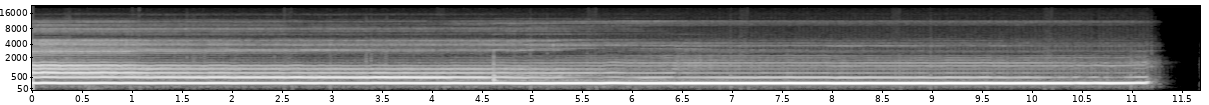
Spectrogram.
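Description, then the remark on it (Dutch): A single voice chants a long, unbroken "Aum" on one steady pitch, even in loudness. The tone mellows toward a hum as the lips close slowly before cutting off after about eleven seconds. “Dus de drie letters klinken zo.”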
